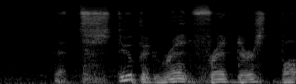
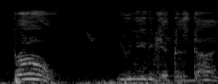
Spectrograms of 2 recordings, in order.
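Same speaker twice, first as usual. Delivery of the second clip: exasperated doctor; 12 semitones higher than usual. Retold or imitated. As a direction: play the fed-up doctor scolding. Doctor scolding him in story.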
